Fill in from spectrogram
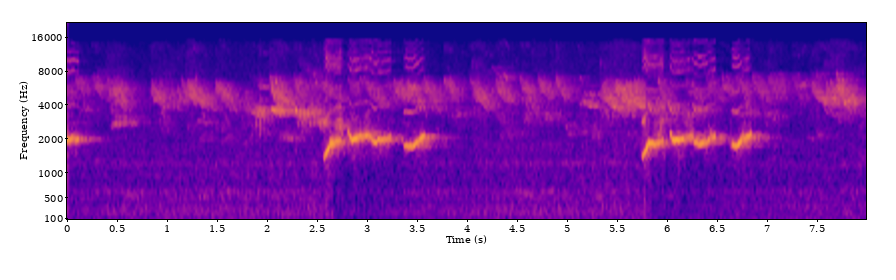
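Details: Orange-headed thrush song used for training songbirds: two loud phrases of rising, slurred whistles about three seconds apart, surrounded by a continuous chorus of softer, repeated high chirps.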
